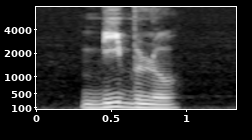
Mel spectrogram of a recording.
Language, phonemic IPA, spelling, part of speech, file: French, /bi.blo/, bibelot, noun, Fr-bibelot.ogg
- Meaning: knick-knack, bauble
